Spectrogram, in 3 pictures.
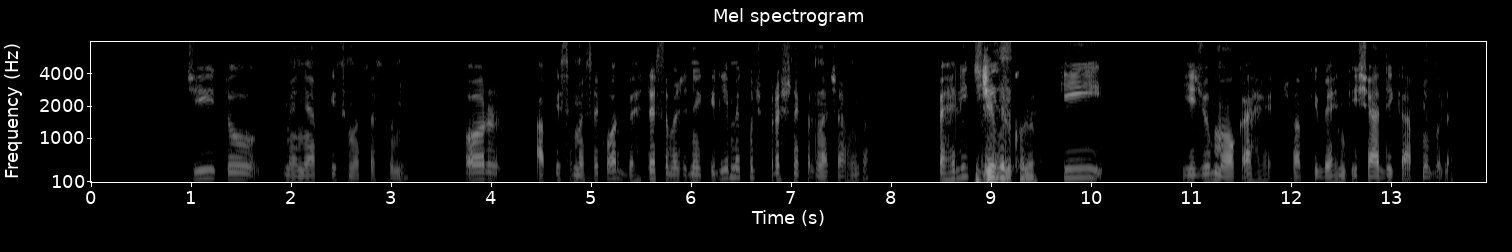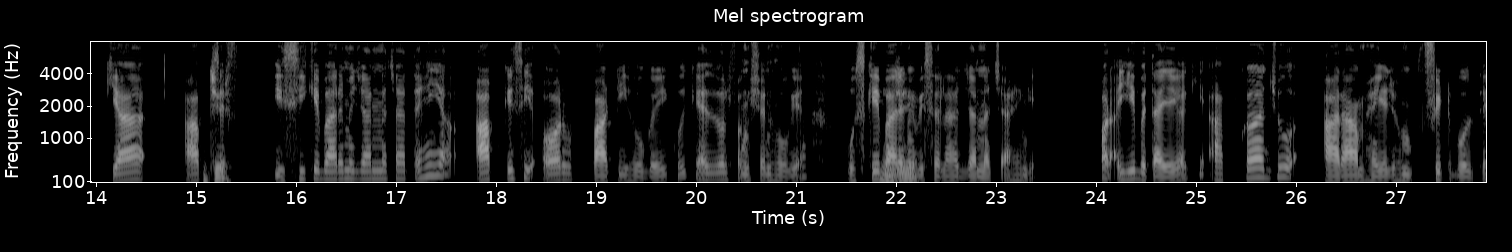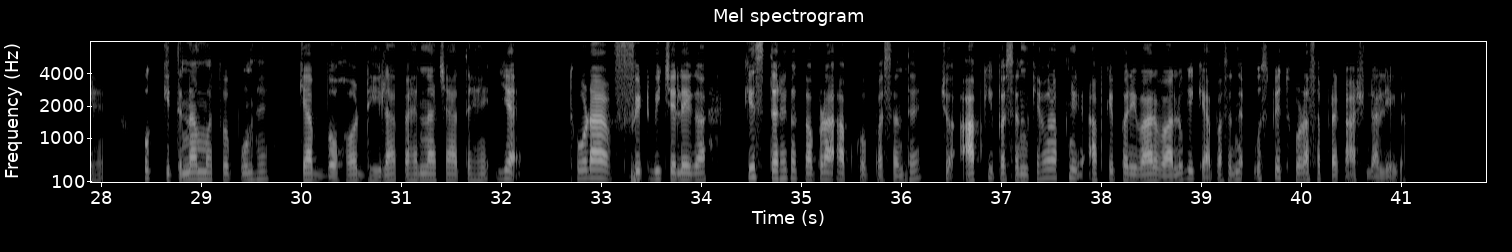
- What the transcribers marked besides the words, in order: in English: "कैज़ुअल"; in English: "फिट"; in English: "फिट"
- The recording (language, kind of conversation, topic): Hindi, advice, किसी खास मौके के लिए कपड़े और पहनावा चुनते समय दुविधा होने पर मैं क्या करूँ?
